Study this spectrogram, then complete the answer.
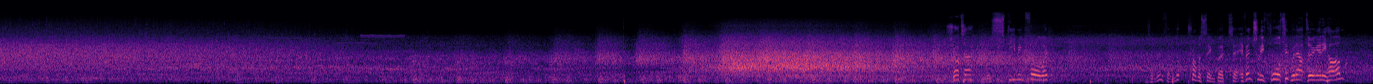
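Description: A large stadium crowd roars steadily, swelling loudly for a few seconds.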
